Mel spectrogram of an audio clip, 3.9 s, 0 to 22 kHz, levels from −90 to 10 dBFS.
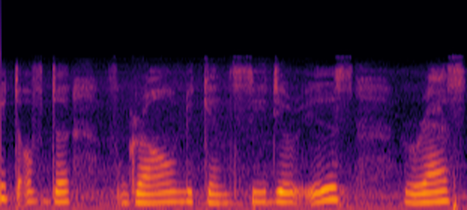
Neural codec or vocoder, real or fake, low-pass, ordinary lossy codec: none; real; 7.2 kHz; none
